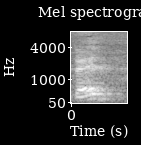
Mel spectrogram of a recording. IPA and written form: bed (bed)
